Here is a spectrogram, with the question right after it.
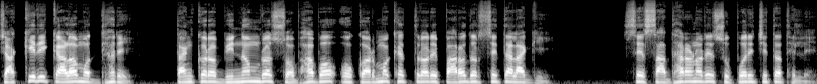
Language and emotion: Odia, neutral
